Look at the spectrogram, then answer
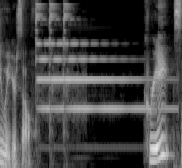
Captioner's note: bell dinging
